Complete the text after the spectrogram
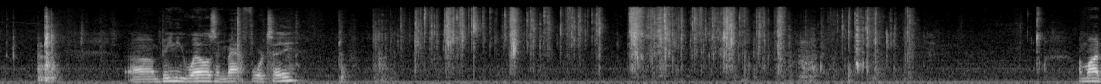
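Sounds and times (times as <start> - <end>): foil wrapper crinkling: 3.7 - 9.3.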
